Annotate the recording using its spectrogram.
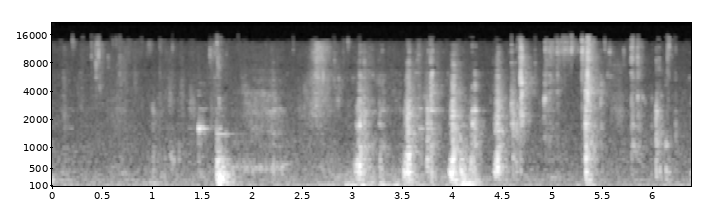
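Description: Faint chewing and mouth sounds of a person eating close to the microphone: scattered small clicks and soft smacks, starting about a second and a half in.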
